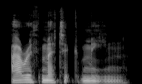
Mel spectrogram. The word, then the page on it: arithmetic mean: British English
